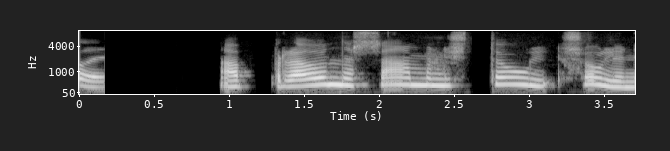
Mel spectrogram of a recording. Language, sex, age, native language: Icelandic, female, 10, Icelandic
